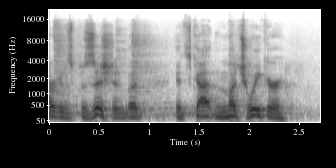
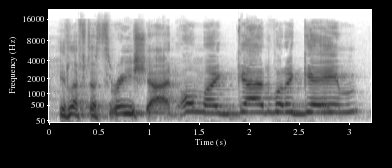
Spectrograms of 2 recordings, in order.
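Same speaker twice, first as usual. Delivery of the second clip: high-pitched commentator astonishment; thrilled, high "oh my God"; excited amazement; 9 semitones higher than usual. Real, not acted. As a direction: marvel at the play, pitch climbing and held high. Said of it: "I really was excited".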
